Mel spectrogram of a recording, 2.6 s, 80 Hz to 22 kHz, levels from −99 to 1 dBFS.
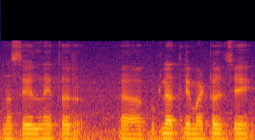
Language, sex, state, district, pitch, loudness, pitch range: Marathi, male, Goa, North and South Goa, 110 Hz, -18 LUFS, 110-115 Hz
